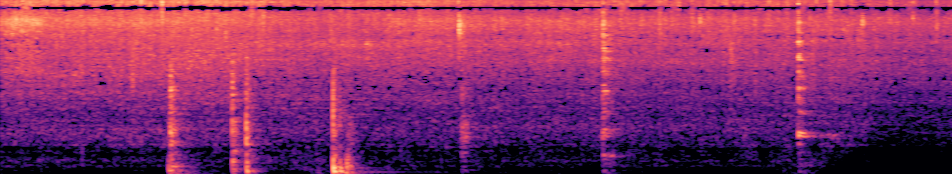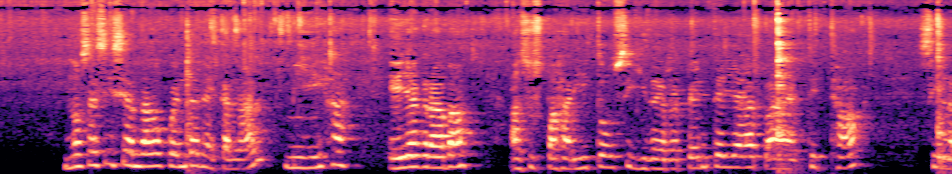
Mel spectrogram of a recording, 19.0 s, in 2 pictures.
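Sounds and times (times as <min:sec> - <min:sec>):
food sizzling in oil: 0:00.0 - 0:19.0.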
